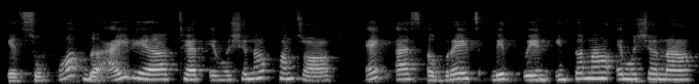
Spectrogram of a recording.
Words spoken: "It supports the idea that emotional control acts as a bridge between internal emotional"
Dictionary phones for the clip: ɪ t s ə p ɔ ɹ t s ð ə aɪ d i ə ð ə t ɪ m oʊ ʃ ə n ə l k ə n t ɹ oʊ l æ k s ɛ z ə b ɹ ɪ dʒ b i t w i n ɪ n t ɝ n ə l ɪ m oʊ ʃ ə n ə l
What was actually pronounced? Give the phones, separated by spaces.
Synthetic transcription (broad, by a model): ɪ t s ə p ɔ ɹ t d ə aɪ d i ə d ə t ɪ m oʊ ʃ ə n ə l k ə n t ɹ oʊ l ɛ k ɛ s ə b ɹ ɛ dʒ b i t w i n ɪ n t ɝ n ə l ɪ m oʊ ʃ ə n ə l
